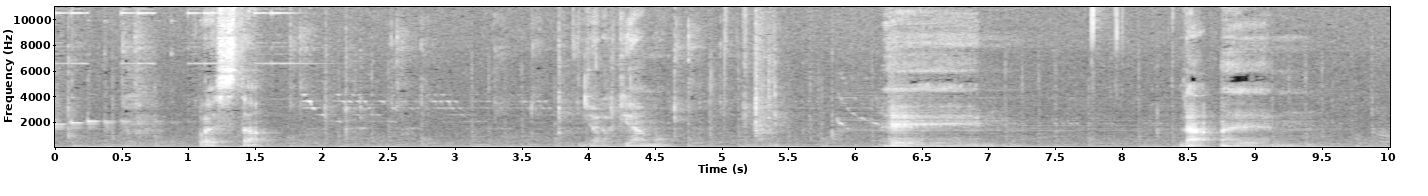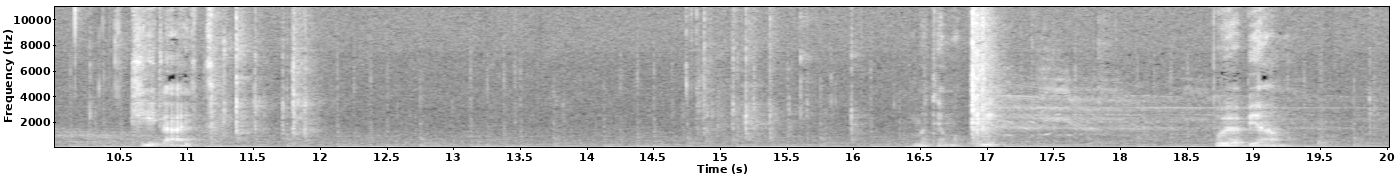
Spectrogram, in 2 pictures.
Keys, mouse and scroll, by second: 0.0 g, 0.9 r, 3.0-8.3 middle drag, 5.3-5.6 scroll up 1, 5.6 F2, 8.3-20.0 drag, 15.2 Left, 15.8 Right, 17.9 middle click, 19.9 shift+d.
